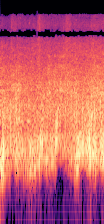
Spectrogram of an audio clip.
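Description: Steady seaside background hiss of wind and distant surf, with no single sound standing out.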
